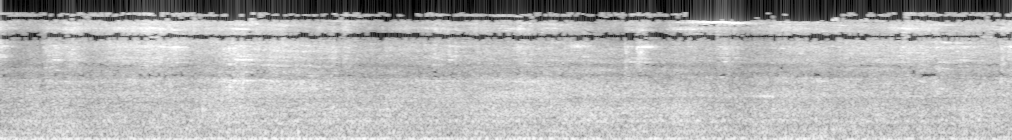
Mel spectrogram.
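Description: Intermodal freight cars carrying trailers and containers rolling past: a steady, loud rumble of steel wheels on the rails.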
